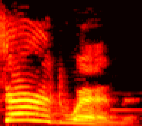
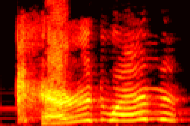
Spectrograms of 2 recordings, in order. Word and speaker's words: Ceridwen: It's Ceridwen. Caridwen? It isn't even a C. There is no C to be a hard C. It's an S. At the very least, it could be Zeridwen with a Z.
